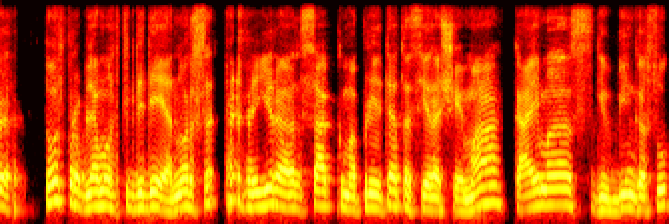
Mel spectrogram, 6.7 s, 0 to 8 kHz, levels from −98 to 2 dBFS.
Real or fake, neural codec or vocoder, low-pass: fake; codec, 44.1 kHz, 7.8 kbps, DAC; 7.2 kHz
